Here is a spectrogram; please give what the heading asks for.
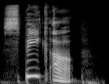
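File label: "speak up", English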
